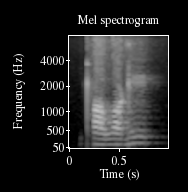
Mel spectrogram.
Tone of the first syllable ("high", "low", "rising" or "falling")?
low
